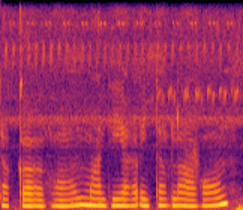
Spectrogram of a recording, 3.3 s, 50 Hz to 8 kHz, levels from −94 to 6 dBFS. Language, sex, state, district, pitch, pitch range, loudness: Chakma, female, Tripura, Dhalai, 245 Hz, 230-250 Hz, -13 LUFS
